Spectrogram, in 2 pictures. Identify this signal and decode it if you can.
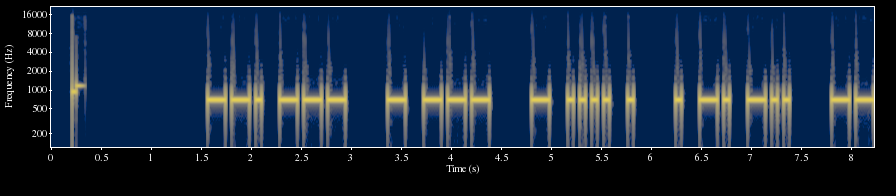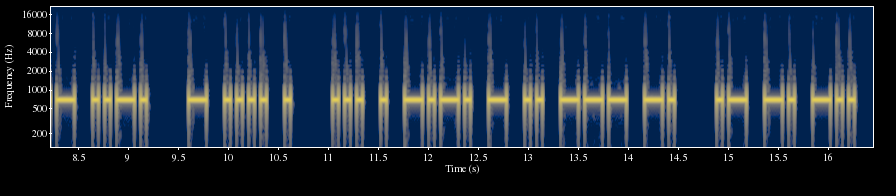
Morse code, heard as a keyed tone, about 19 wpm, 700 Hz. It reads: GO TO THE END OF THE SECTION AND
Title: Sentences from Top 1000 Words - Review Part 5 - 20wpm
